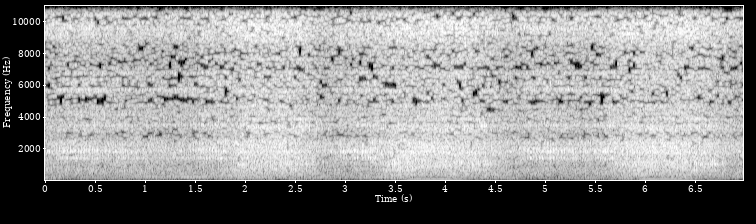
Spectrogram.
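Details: Honda Jazz VTEC engine blipped up and down, a rough whirring rattle riding on top. Cause: a worn AC compressor pulley bearing leaving the pulley loose.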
